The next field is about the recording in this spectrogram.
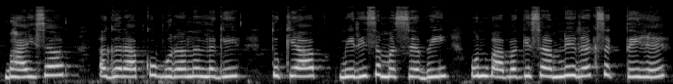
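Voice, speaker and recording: A woman voices a kindly countrywoman in a cartoon fable. She sounds very high and soft in tone, polite and imploring, with a troubled mother's earnestness. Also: level tone, measured pace. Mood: entreating. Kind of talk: animated moral story dialogue.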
